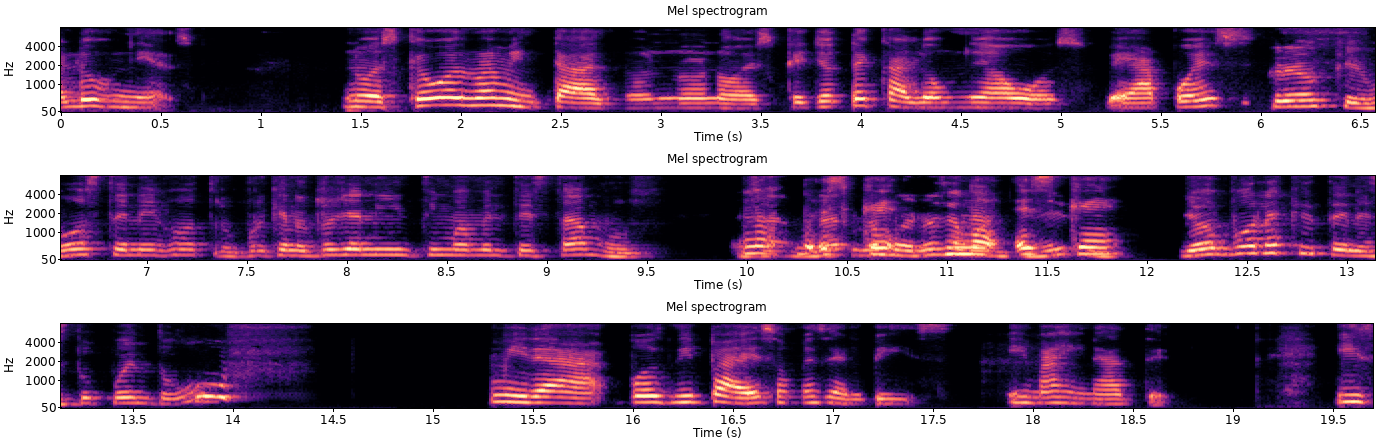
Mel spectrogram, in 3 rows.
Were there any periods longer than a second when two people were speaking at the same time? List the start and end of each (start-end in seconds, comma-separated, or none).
9.9-11.9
